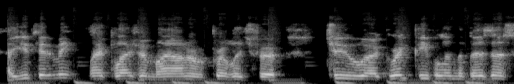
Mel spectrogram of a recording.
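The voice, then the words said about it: English accent. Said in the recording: “little weird English guy with a strange accent”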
